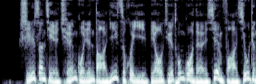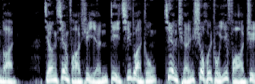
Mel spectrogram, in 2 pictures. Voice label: 男声宪法专题片干音

